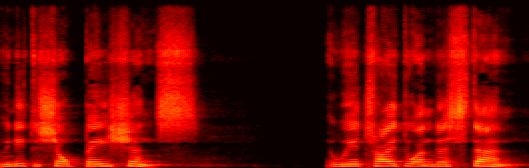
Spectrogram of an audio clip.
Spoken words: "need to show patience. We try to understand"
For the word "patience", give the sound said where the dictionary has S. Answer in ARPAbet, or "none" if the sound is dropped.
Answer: S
